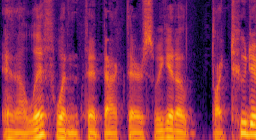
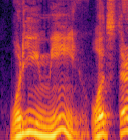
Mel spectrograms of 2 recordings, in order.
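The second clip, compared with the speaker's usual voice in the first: higher, louder retold confusion; acted bafflement; 7 semitones higher, 6 dB louder than usual. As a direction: demand an answer, mock-baffled. Retelling his baffled reply to coworker.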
